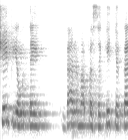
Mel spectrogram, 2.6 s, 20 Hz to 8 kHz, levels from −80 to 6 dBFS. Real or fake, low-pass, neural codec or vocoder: real; 7.2 kHz; none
